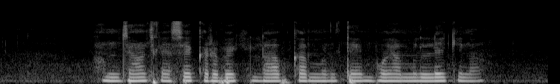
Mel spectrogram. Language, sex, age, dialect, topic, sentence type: Magahi, male, 36-40, Southern, banking, question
